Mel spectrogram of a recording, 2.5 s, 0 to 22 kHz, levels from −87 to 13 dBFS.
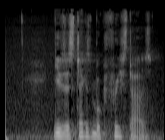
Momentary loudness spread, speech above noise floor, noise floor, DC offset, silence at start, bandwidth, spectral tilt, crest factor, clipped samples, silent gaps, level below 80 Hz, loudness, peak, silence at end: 22 LU; 21 dB; -51 dBFS; under 0.1%; 0.1 s; 16.5 kHz; -4.5 dB/octave; 20 dB; under 0.1%; none; -50 dBFS; -30 LUFS; -12 dBFS; 0.2 s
